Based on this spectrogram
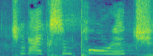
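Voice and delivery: very high mock Cockney greeting; a bad English accent, chirpy ghost; shitty English accent. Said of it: "shitty English impression".

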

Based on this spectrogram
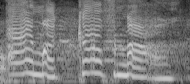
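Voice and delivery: very high mock Cockney greeting; a bad English accent, chirpy ghost; shitty English accent. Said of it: "shitty English impression".

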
